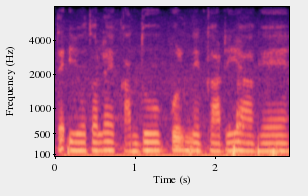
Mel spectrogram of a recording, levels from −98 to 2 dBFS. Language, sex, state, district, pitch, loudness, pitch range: Chakma, female, Tripura, Dhalai, 160 Hz, -16 LUFS, 155-170 Hz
